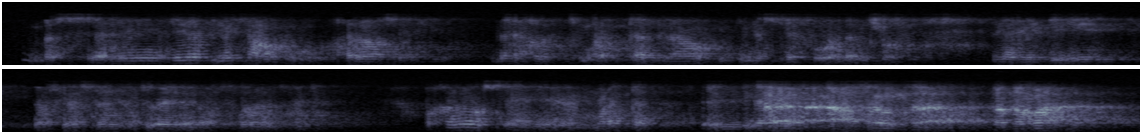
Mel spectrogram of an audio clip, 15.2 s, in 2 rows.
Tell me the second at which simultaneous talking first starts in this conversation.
12.7 s

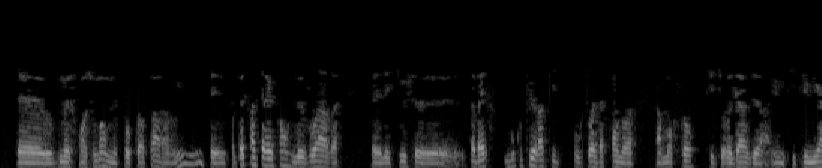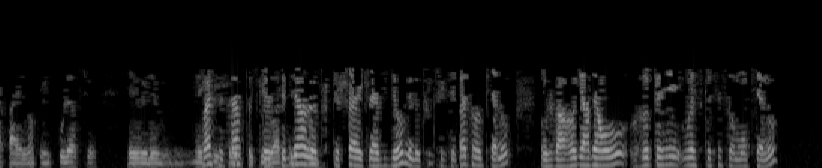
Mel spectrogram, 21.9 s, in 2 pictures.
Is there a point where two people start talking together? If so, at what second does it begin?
13.7 s

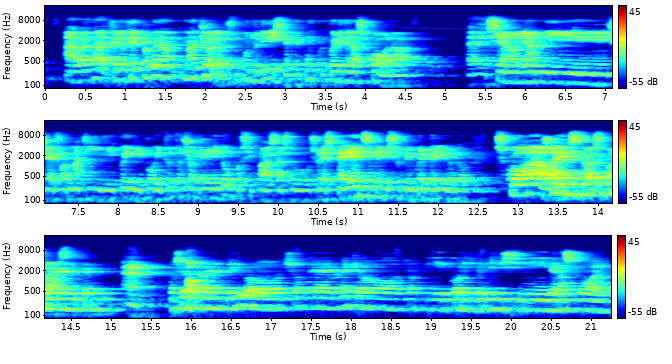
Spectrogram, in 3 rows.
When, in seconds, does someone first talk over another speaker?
13.3 s

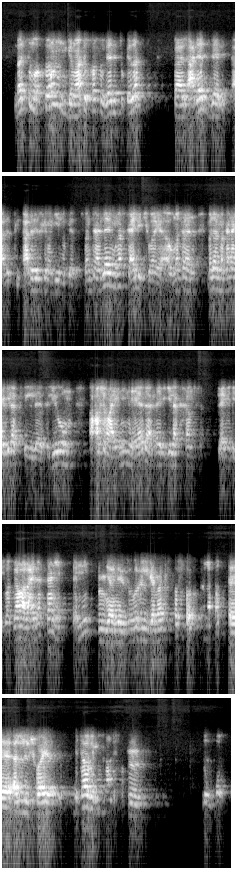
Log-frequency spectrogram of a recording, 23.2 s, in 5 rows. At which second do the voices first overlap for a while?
none

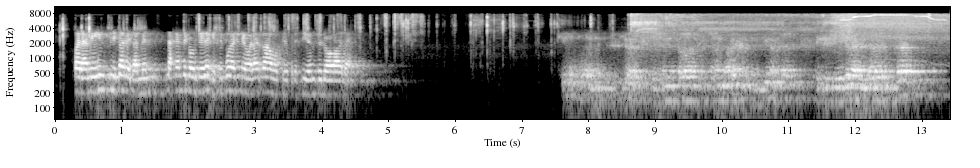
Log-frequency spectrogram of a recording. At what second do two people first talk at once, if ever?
none

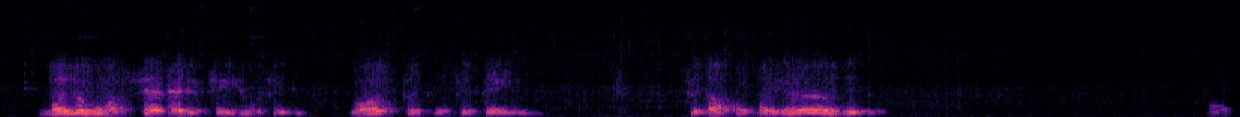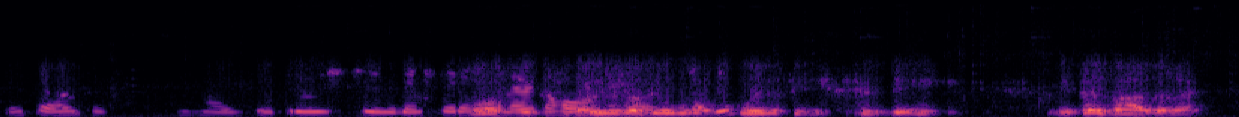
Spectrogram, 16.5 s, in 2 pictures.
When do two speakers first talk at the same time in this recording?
11.3 s

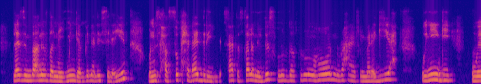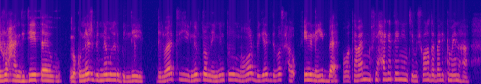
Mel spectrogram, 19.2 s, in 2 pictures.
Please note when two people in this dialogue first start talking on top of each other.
none

